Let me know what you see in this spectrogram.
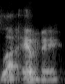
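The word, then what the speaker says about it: La Eme: mafia referred to as la emme the spanish pronunciation for the letter m is undisputedly at the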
